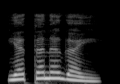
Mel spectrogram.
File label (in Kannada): "ಯತನಗೈ", Kannada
